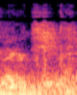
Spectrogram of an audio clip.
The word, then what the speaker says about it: Reger: against Earlene and Lester Reger. Am I pronouncing that right, Reger? Reger? Thank you.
